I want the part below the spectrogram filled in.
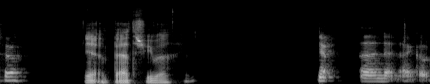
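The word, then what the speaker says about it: Bathsheba: Bata Biba or how do you pronounce her? Yeah, Bath Sheba.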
